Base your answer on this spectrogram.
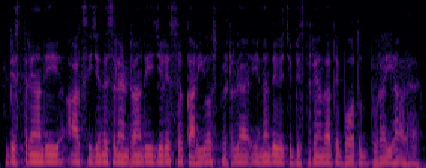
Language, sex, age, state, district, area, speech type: Punjabi, male, 30-45, Punjab, Tarn Taran, rural, spontaneous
